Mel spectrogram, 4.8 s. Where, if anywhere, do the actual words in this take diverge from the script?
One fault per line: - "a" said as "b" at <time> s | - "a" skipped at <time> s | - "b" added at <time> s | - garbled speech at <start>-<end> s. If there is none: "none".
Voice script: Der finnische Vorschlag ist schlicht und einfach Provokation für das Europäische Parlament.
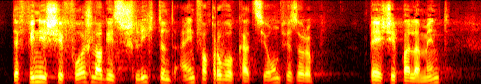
none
